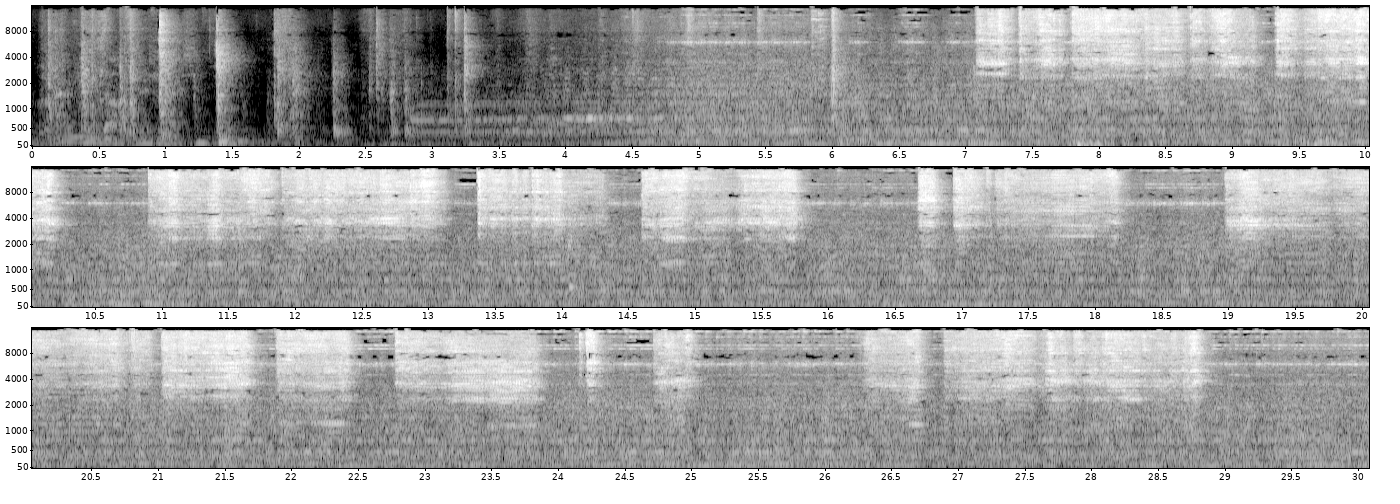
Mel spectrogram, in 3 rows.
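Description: Electric bench abrasive machine spinning up to a steady hum over the first few seconds. From about 7 s on, wood is pressed against it again and again, giving repeated bursts of rasping as the sharp edges are taken off the wooden pieces.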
